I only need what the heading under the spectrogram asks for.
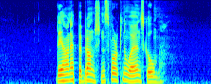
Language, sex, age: Norwegian, male, 32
